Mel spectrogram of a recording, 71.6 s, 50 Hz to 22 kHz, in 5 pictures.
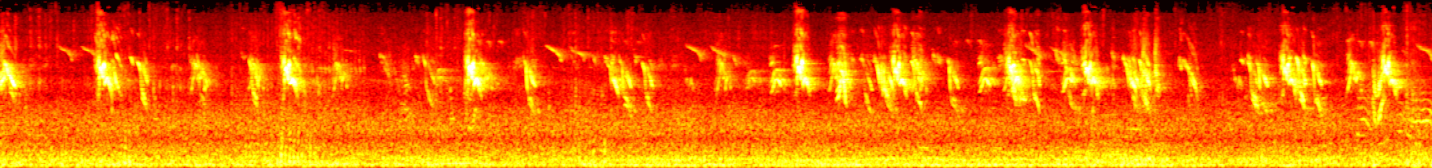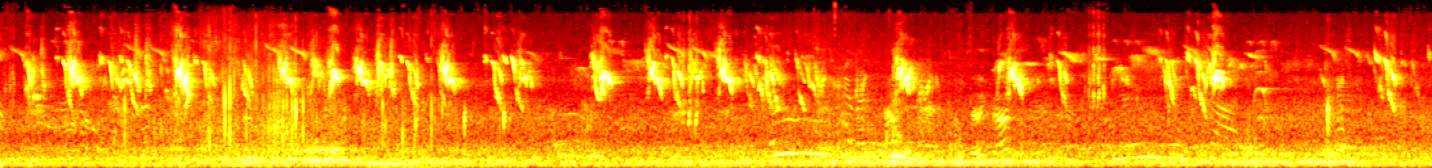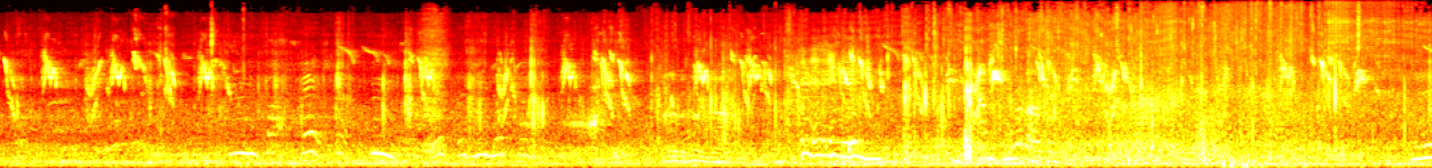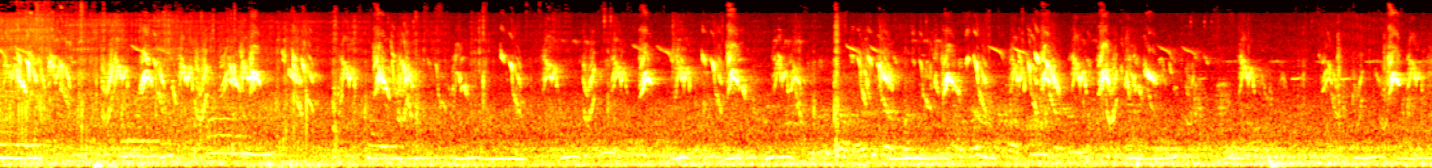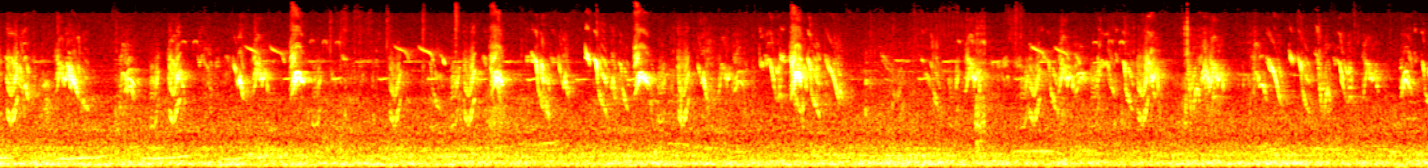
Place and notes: København, Denmark - Sparrows
A bunch of sparrows, discussing into a grove. Lot of bikes passing, and some pedestrians. As there's no road, the ground is gravels.
15 April, 16:00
